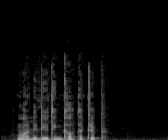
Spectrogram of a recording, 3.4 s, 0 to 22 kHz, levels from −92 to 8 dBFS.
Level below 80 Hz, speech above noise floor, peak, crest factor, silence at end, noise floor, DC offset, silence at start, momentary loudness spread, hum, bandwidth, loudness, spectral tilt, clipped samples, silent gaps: -62 dBFS; 39 dB; -16 dBFS; 20 dB; 1.25 s; -72 dBFS; under 0.1%; 0.35 s; 10 LU; none; 13.5 kHz; -33 LUFS; -6.5 dB/octave; under 0.1%; none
